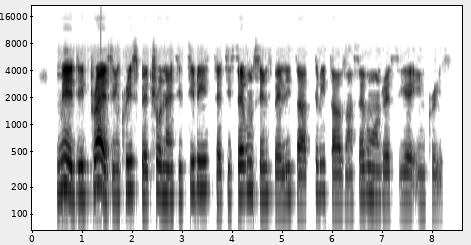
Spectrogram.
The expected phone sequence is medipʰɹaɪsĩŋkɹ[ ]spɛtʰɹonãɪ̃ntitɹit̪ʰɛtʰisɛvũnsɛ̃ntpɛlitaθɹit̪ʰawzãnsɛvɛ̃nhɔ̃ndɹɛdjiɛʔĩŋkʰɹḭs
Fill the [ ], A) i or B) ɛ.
A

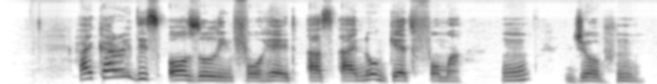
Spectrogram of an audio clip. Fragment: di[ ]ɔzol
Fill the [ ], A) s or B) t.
A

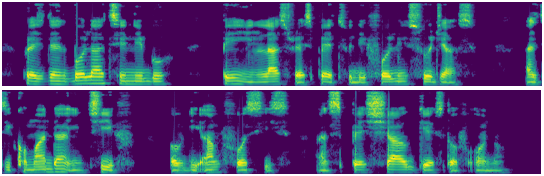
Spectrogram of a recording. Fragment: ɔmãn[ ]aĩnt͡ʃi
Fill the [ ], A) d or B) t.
A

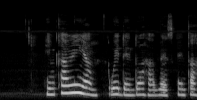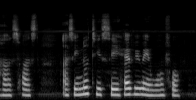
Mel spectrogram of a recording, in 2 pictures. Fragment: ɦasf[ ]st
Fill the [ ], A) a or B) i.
A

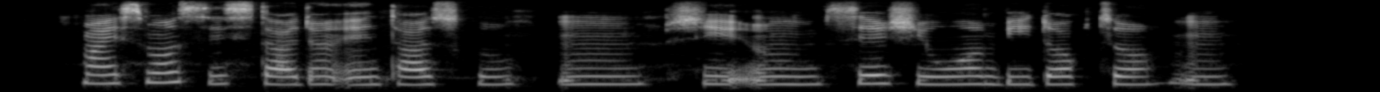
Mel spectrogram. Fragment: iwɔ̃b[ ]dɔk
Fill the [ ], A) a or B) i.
B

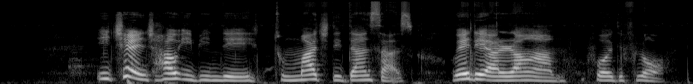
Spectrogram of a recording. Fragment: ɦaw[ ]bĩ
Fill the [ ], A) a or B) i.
B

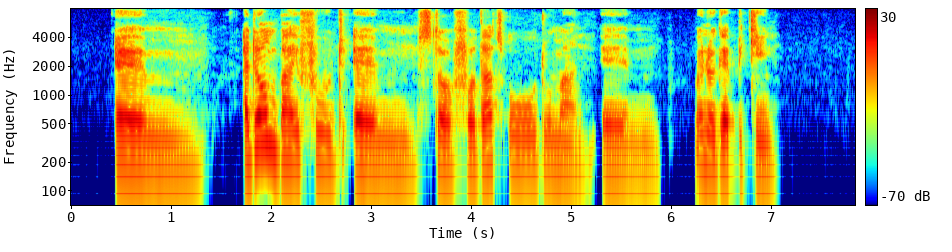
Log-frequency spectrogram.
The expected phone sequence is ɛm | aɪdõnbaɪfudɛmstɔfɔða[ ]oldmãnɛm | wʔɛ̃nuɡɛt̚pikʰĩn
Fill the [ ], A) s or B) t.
B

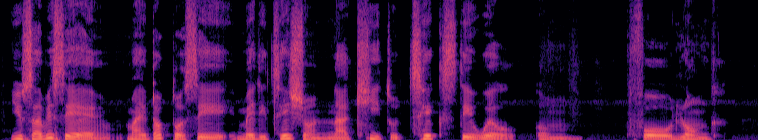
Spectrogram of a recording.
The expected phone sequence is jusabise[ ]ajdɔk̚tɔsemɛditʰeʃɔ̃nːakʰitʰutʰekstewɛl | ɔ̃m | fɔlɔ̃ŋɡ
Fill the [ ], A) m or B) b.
A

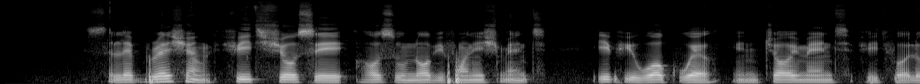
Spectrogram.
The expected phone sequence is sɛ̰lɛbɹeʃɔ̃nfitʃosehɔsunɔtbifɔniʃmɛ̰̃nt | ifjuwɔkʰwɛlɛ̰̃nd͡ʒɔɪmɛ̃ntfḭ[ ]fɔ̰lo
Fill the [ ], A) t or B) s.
A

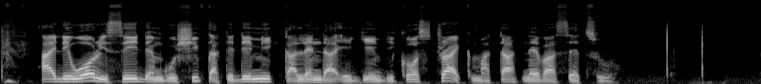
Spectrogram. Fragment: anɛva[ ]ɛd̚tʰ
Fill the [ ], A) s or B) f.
A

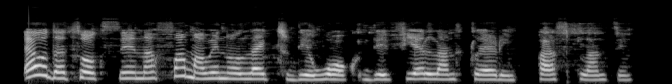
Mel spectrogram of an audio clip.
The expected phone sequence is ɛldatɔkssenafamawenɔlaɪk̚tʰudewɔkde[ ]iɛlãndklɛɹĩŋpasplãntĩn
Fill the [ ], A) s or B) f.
B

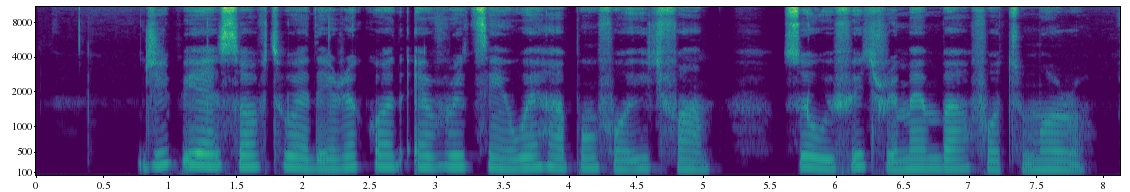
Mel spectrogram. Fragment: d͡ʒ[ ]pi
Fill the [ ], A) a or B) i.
B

